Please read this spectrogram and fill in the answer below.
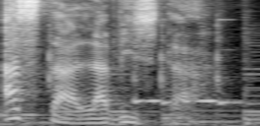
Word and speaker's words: hasta la vista: It's important to remember that the H is silent in Spanish, so don't say hasta or hasta, it is hasta la vista.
